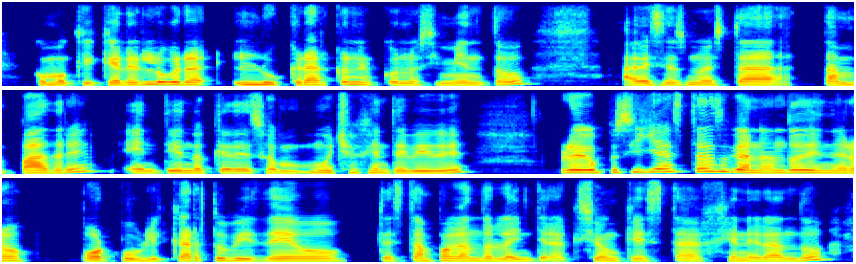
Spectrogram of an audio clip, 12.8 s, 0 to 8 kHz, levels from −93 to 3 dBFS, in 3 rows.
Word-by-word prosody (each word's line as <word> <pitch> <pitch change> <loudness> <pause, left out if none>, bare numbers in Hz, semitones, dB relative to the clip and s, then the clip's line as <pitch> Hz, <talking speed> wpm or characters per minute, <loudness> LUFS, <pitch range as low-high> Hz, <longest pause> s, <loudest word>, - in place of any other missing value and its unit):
como 175 -1 0
que 175 0 -6
querer 190 +3 +2
lugrar 215 -3 +4
lucrar 195 0 +1
con 220 +1 0
el 195 - -4
conocimiento 175 - -3 0.5
a - - +2
veces 180 +1 0
no 180 - -1
está 180 -1 +2
tan 170 +1 -1
padre. 200 - +3
Entiendo 185 +2 -1
que - - -1
de 175 - 0
eso 170 0 -3
mucha 185 +1 -4
gente 185 -1 -2
vive, 185 +8 +1 0.4
pero 215 - +4
digo, 220 0 +8
pues, 230 0 -3
si 240 - -3
ya 265 - +3
estás 290 +1 +1
ganando 215 -4 +3
dinero 195 -1 +1 0.2
por 190 0 +3
publicar 185 +1 -1
tu 205 - 0
video, 190 +1 +1
te - - -4
están 185 +2 -2
pagando 190 -2 +2
la 180 - 0
interacción 170 +2 -4
que 180 - -5
está 85 - -4
generando, 175 - -2
185 Hz, 195 wpm, -23 LUFS, 175-200 Hz, 0.5 s, digo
